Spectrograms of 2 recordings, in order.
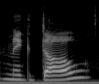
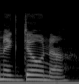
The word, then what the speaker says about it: McDonough: Martin Martin McDonough. So it's almost donut. So it's almost Martin McDonut, but without the T.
